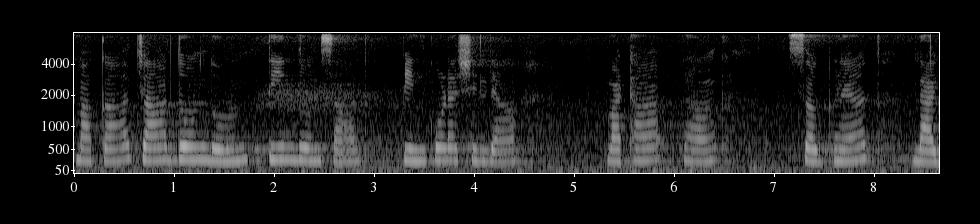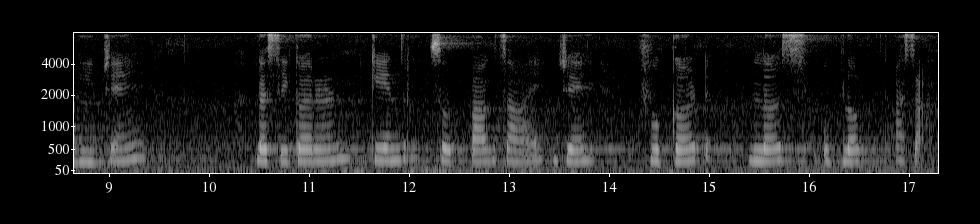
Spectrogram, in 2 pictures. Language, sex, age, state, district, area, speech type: Goan Konkani, female, 18-30, Goa, Quepem, rural, read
